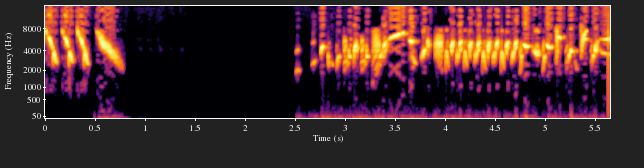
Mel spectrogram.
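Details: Wild European goldfinch song, used for teaching young birds: a few quick descending chirps, a pause, then a dense run of twittering, tinkling high notes with buzzy trills.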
